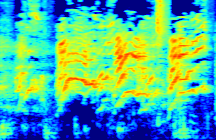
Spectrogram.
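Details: English Springer Spaniel puppies, indoors and eating puppy mash, give high, thin, wavering whines and squeals in quick overlapping bursts while a person talks nearby.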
